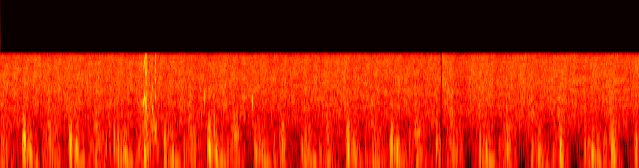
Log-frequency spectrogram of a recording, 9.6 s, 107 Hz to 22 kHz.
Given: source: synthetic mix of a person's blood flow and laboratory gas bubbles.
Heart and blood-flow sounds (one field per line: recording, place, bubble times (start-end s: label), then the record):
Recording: Doppler ultrasound of blood flow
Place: precordium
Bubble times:
1.56-1.75 s: bubbles
2.08-2.41 s: bubbles
3.04-3.10 s: bubbles
3.19-3.25 s: bubbles
3.48-3.56 s: bubbles
3.75-3.83 s: bubbles
From the record:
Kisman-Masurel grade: 121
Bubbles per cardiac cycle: 1 to 2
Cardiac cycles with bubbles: 10 to 50%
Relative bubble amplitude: barely perceptible (0.100 to 0.250)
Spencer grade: 2 (many but less than half of the cardiac periods contain bubble signals, singularly or in groups)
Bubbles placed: anywhere in the cardiac cycle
